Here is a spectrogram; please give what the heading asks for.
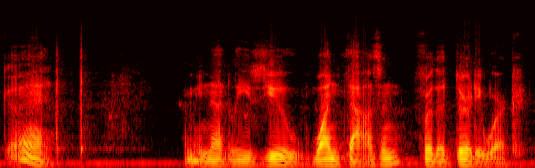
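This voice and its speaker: An actor playing a greedy, domineering crime boss in a 1970s radio drama, blunt and insinuating. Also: male voice, sits low, slow pace, mellow, husky, highs cut off, heavily acted. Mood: menacing. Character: bullying, greedy, corrupt male crime boss.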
